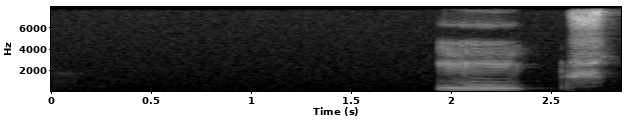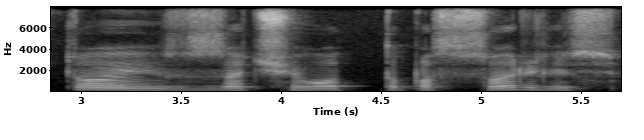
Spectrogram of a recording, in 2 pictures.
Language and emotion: Russian, sad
